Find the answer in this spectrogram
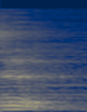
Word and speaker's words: œuf: 3 œufs. 3 œufs. Lembra, o singular des ovos em français, c'est un œuf. Un œuf. Você pronuncia o F.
